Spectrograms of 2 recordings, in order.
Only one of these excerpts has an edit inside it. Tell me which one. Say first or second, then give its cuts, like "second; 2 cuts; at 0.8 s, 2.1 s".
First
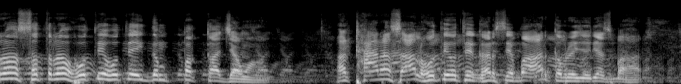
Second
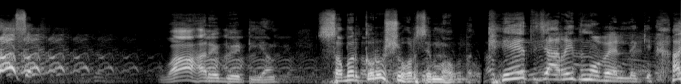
second; 1 cut; at 4.9 s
